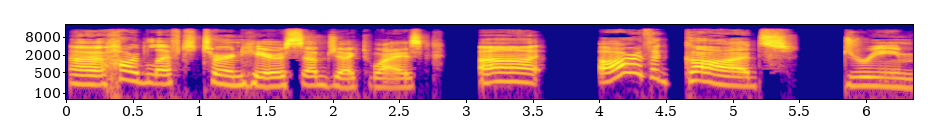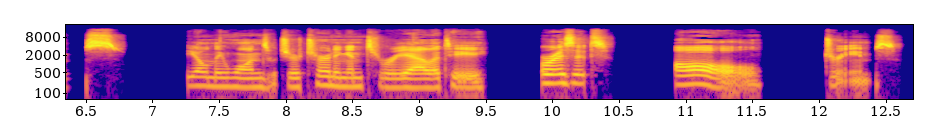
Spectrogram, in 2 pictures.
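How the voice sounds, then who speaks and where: A woman's voice: fairly low pitch, lively intonation, slow pace, pushed and bright, dry recording. A woman improvising in character as a tabletop game player, with wordy, formal phrasing.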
